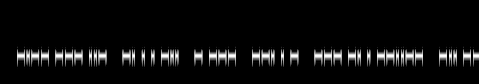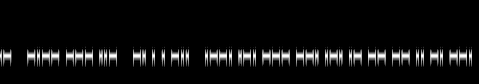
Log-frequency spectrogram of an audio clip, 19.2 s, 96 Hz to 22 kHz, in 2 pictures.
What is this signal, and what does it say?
Morse code, heard as a keyed tone, about 25 wpm, 600 Hz. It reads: YOU NEED TO GET ONE, DO YOU NEED PROGRAMMING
